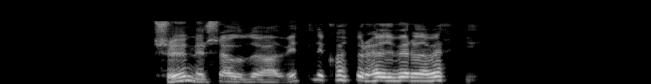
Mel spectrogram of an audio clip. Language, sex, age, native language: Icelandic, male, 60-69, Icelandic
